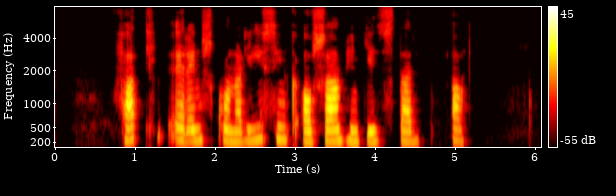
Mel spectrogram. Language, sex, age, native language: Icelandic, female, 50-59, Icelandic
